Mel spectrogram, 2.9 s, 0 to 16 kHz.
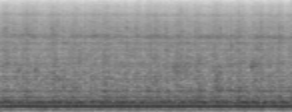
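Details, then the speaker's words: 1980s Australian-built Simpson Mini-Matic washing machine, pump at the back: steady low motor hum with a faint even churn, no scraping or knocking; the motor is running normally. "There's a pump at the back, and there's a motor over there doing its job."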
